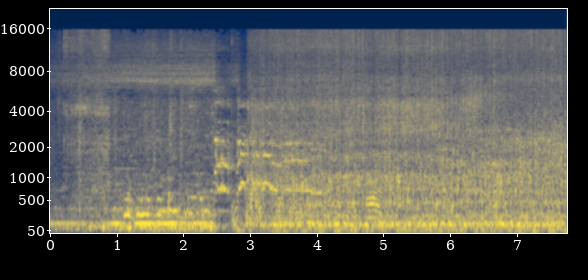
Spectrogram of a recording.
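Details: Noisy washing machine after a new gearbox is fitted and tested with water in: a steady, even low hum with no grinding or knocking and a rooster outside, so the new gearbox runs healthy.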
